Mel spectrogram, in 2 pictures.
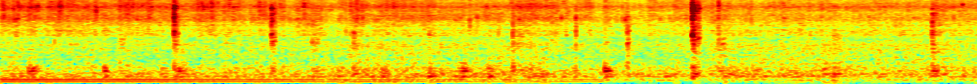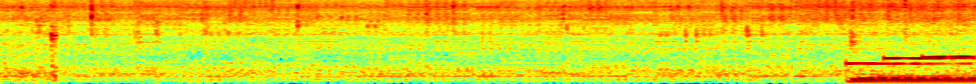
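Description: Onions and tomatoes sizzling in oil in a pot while a wooden spatula stirs them, with small scattered clicks of the spatula against the pot. Soft sustained background music fades out in the first three seconds and comes back in loudly near the end.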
